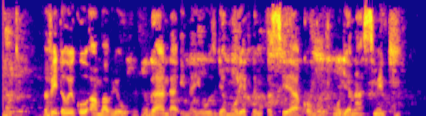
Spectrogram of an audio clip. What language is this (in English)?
Swahili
